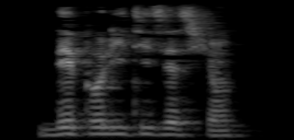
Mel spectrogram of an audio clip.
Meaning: depoliticization
- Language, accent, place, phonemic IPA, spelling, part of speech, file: French, France, Lyon, /de.pɔ.li.ti.za.sjɔ̃/, dépolitisation, noun, LL-Q150 (fra)-dépolitisation.wav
